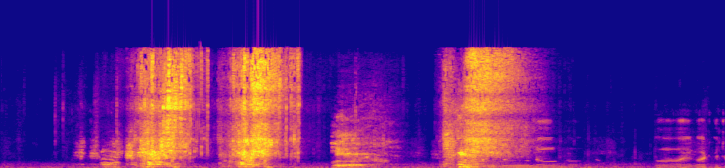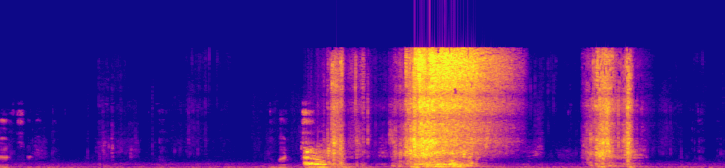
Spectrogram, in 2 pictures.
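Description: Heavy blows thud and squelch into flesh.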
